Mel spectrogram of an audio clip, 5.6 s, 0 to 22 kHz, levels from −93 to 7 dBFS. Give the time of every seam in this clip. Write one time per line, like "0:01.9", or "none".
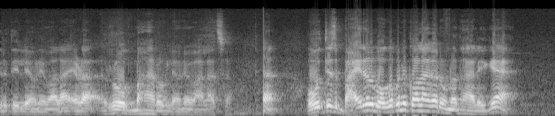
0:02.6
